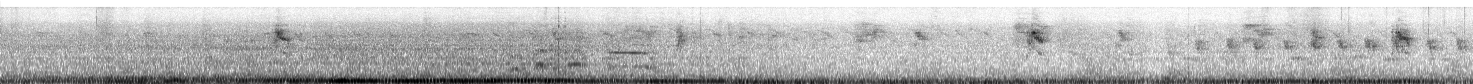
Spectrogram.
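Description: Small birds chirping in short, repeated high calls throughout. For roughly the first half a louder low droning hum, like a passing engine, rises to a peak and then fades away.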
